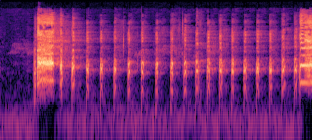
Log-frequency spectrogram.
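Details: Wild red junglefowl hen calling to attract a male: a rapid series of short, evenly spaced clucking pulses, about five per second, bracketed by two loud, harsh, broadband squawks at the start and end.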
